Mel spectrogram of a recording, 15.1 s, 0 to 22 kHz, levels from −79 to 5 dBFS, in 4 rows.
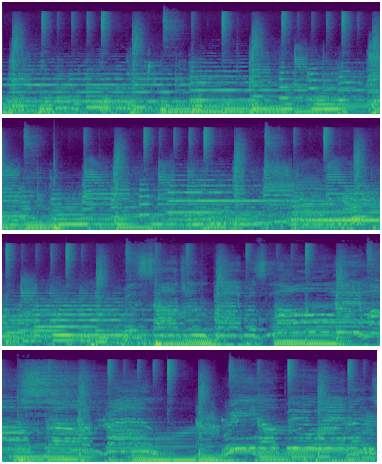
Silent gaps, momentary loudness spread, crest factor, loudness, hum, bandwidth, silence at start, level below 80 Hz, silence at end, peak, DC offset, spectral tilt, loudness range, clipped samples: none; 4 LU; 16 dB; -19 LUFS; none; 18 kHz; 0 s; -24 dBFS; 0 s; -4 dBFS; under 0.1%; -5 dB/octave; 2 LU; under 0.1%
